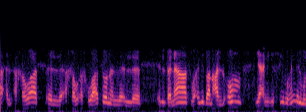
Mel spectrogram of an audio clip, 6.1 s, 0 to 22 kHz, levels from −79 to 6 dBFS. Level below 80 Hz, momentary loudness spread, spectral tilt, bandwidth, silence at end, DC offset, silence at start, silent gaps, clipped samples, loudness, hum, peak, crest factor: -70 dBFS; 12 LU; -5 dB/octave; 5.8 kHz; 0 s; under 0.1%; 0 s; none; under 0.1%; -24 LUFS; none; -6 dBFS; 18 dB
